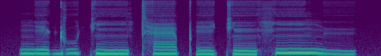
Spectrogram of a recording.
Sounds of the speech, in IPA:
ŋ e˨ ɖ u˧ c ĩː˨ tʰ æ˧ pʼ e˨ c ẽ˨ x ĩː˦ ŋ y˨

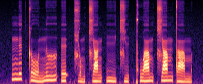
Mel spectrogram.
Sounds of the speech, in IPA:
ŋ e˥˩ k̚ t oː˨˩ n ɯː˦˥ ʔ e˦˥ ʔ t͡ɕ o˩˦ m t͡ɕ a˦˥ ŋ ʔ iː˧ t͡ɕ i˨˩ t̚ kʰ w a˥˩ m t͡ɕ a˥˩ m t a˧ m

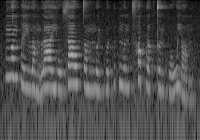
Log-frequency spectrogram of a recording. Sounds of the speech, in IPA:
ŋ ɐ˥ n p e˨ j l ɐ˨˩ ŋ l aː˧ j o˨ w s aː˥ w t̪ ɐ˧ m ŋ ɵ˨ ɥ p ɵ˨˥ t̚ ɵ˥ t̚ ŋ ɵ˧ n t͡sʰ ɐ˥ p̚ l ɐ˨˥ k̚ t̪ ɵ˨ n p o˨˥ w j ɐ˨˩ m

